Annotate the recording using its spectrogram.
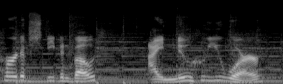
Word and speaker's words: Vogt: Steve is Vogt, the only guy with a silent T in the world to his name.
